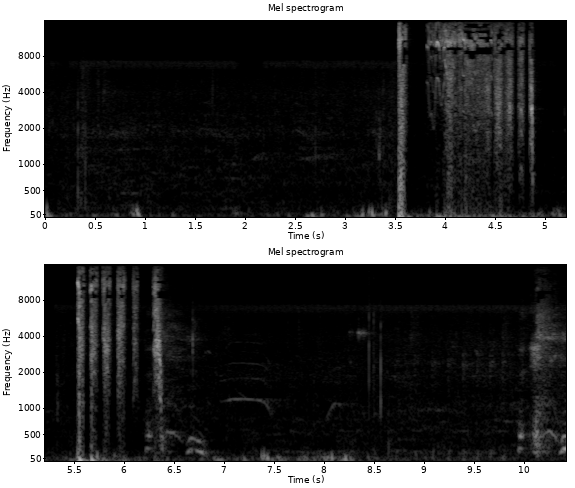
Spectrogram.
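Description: Hobby falcon flapping its wings on a gloved fist close to the microphone. A loud rush of wing and feather noise comes about four seconds in, then about a second later a quick run of sharp wing beats.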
